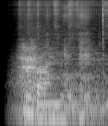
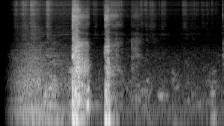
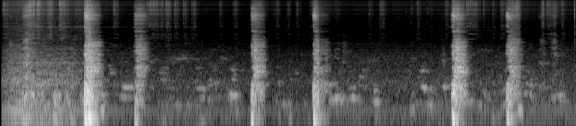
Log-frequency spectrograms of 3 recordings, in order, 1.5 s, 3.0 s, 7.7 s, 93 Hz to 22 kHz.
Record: {"exhalation_length": "1.5 s", "exhalation_amplitude": 32768, "exhalation_signal_mean_std_ratio": 0.76, "cough_length": "3.0 s", "cough_amplitude": 32768, "cough_signal_mean_std_ratio": 0.32, "three_cough_length": "7.7 s", "three_cough_amplitude": 32768, "three_cough_signal_mean_std_ratio": 0.3, "survey_phase": "beta (2021-08-13 to 2022-03-07)", "age": "18-44", "gender": "Female", "wearing_mask": "No", "symptom_cough_any": true, "smoker_status": "Never smoked", "respiratory_condition_asthma": false, "respiratory_condition_other": false, "recruitment_source": "REACT", "submission_delay": "1 day", "covid_test_result": "Negative", "covid_test_method": "RT-qPCR", "influenza_a_test_result": "Unknown/Void", "influenza_b_test_result": "Unknown/Void"}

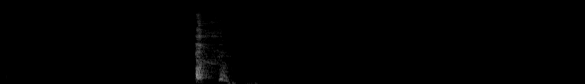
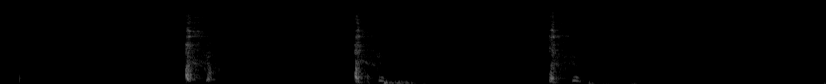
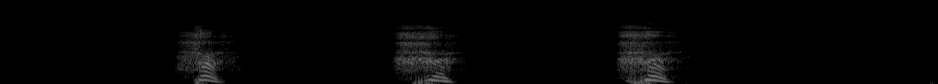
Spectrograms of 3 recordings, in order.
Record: {"cough_length": "5.9 s", "cough_amplitude": 2386, "cough_signal_mean_std_ratio": 0.14, "three_cough_length": "8.3 s", "three_cough_amplitude": 1224, "three_cough_signal_mean_std_ratio": 0.22, "exhalation_length": "9.4 s", "exhalation_amplitude": 1300, "exhalation_signal_mean_std_ratio": 0.34, "survey_phase": "beta (2021-08-13 to 2022-03-07)", "age": "65+", "gender": "Female", "wearing_mask": "No", "symptom_none": true, "smoker_status": "Ex-smoker", "respiratory_condition_asthma": false, "respiratory_condition_other": false, "recruitment_source": "REACT", "submission_delay": "1 day", "covid_test_result": "Negative", "covid_test_method": "RT-qPCR"}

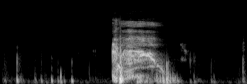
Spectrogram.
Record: {"cough_length": "2.5 s", "cough_amplitude": 32768, "cough_signal_mean_std_ratio": 0.4, "survey_phase": "beta (2021-08-13 to 2022-03-07)", "age": "18-44", "gender": "Male", "wearing_mask": "No", "symptom_cough_any": true, "symptom_runny_or_blocked_nose": true, "symptom_sore_throat": true, "symptom_onset": "4 days", "smoker_status": "Never smoked", "respiratory_condition_asthma": false, "respiratory_condition_other": false, "recruitment_source": "Test and Trace", "submission_delay": "2 days", "covid_test_result": "Positive", "covid_test_method": "RT-qPCR", "covid_ct_value": 18.3, "covid_ct_gene": "ORF1ab gene", "covid_ct_mean": 18.8, "covid_viral_load": "710000 copies/ml", "covid_viral_load_category": "Low viral load (10K-1M copies/ml)"}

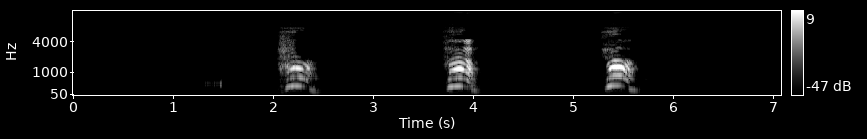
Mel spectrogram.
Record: {"exhalation_length": "7.1 s", "exhalation_amplitude": 9857, "exhalation_signal_mean_std_ratio": 0.24, "survey_phase": "alpha (2021-03-01 to 2021-08-12)", "age": "45-64", "gender": "Female", "wearing_mask": "No", "symptom_none": true, "smoker_status": "Ex-smoker", "respiratory_condition_asthma": false, "respiratory_condition_other": false, "recruitment_source": "REACT", "submission_delay": "2 days", "covid_test_result": "Negative", "covid_test_method": "RT-qPCR"}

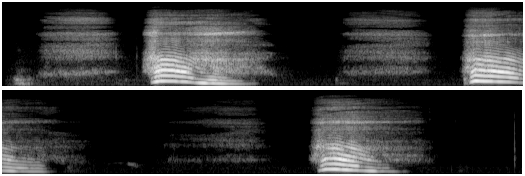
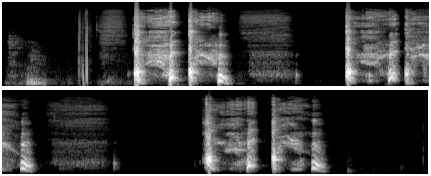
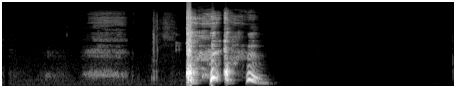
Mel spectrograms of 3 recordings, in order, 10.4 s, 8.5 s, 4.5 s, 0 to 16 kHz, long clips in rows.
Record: {"exhalation_length": "10.4 s", "exhalation_amplitude": 25291, "exhalation_signal_mean_std_ratio": 0.37, "three_cough_length": "8.5 s", "three_cough_amplitude": 32768, "three_cough_signal_mean_std_ratio": 0.28, "cough_length": "4.5 s", "cough_amplitude": 32768, "cough_signal_mean_std_ratio": 0.2, "survey_phase": "beta (2021-08-13 to 2022-03-07)", "age": "18-44", "gender": "Female", "wearing_mask": "No", "symptom_cough_any": true, "symptom_runny_or_blocked_nose": true, "symptom_shortness_of_breath": true, "symptom_sore_throat": true, "symptom_diarrhoea": true, "symptom_fatigue": true, "symptom_headache": true, "smoker_status": "Never smoked", "respiratory_condition_asthma": false, "respiratory_condition_other": false, "recruitment_source": "Test and Trace", "submission_delay": "2 days", "covid_test_result": "Positive", "covid_test_method": "LFT"}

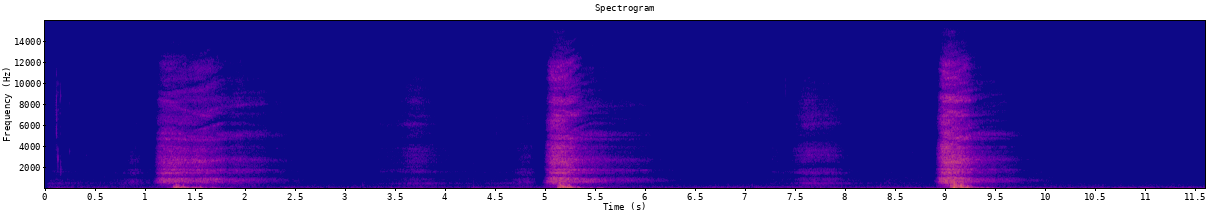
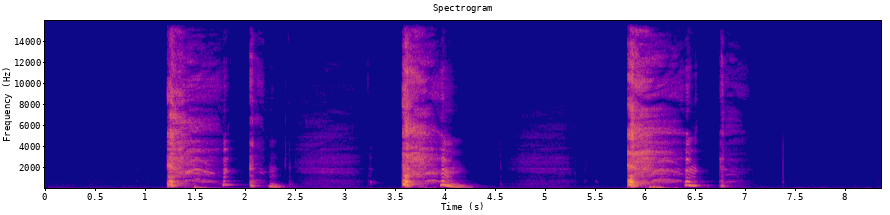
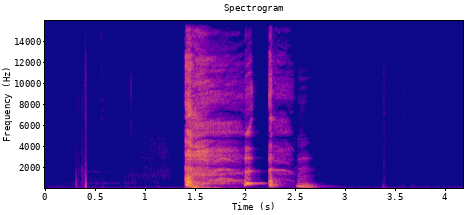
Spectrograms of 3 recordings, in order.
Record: {"exhalation_length": "11.6 s", "exhalation_amplitude": 2622, "exhalation_signal_mean_std_ratio": 0.29, "three_cough_length": "8.4 s", "three_cough_amplitude": 12838, "three_cough_signal_mean_std_ratio": 0.29, "cough_length": "4.2 s", "cough_amplitude": 19631, "cough_signal_mean_std_ratio": 0.27, "survey_phase": "beta (2021-08-13 to 2022-03-07)", "age": "45-64", "gender": "Female", "wearing_mask": "No", "symptom_runny_or_blocked_nose": true, "symptom_onset": "9 days", "smoker_status": "Ex-smoker", "respiratory_condition_asthma": false, "respiratory_condition_other": false, "recruitment_source": "REACT", "submission_delay": "0 days", "covid_test_result": "Negative", "covid_test_method": "RT-qPCR"}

